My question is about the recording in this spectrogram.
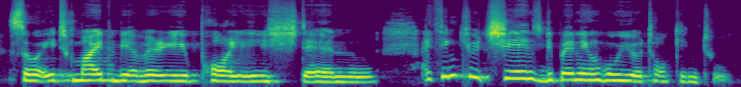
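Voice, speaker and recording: Speaking at a normal speed in a mellow, mid-range voice, a Kenyan woman with a Kenyan accent explains things articulately. She is a coffee company staff member appearing as a guest on a podcast, in a conversational interview.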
